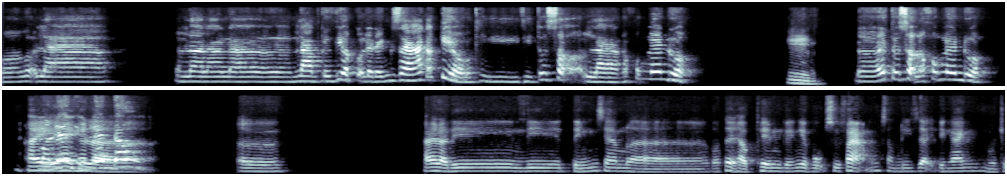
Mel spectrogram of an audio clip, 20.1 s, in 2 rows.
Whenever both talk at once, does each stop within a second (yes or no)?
no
